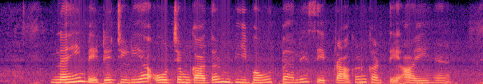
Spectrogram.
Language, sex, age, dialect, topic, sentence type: Hindi, female, 36-40, Hindustani Malvi Khadi Boli, agriculture, statement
